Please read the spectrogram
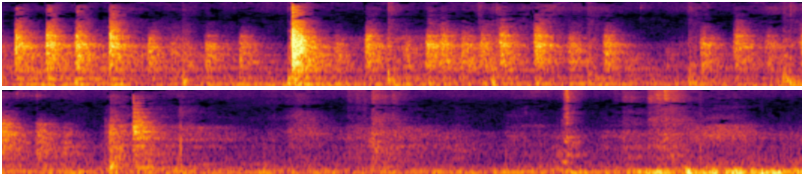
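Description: Footsteps climbing a steel grating staircase, a quick run of short metallic knocks and clanks, the loudest about a second and a half in, growing quieter after the first few seconds.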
